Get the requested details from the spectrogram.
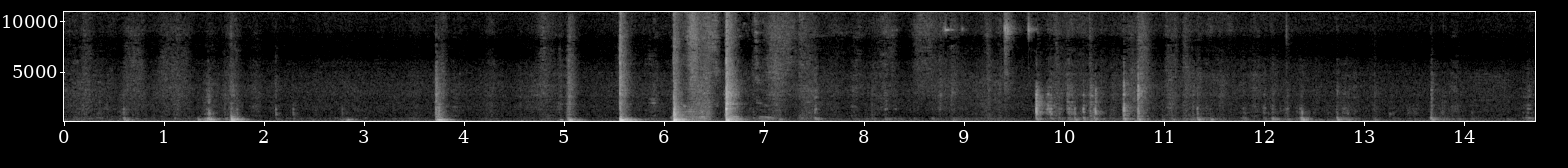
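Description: Wooden panels knock and thud as a shelf is put together.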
